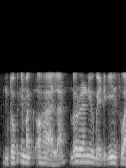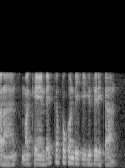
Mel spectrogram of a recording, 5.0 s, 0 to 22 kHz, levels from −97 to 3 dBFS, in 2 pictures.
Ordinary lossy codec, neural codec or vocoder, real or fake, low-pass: none; none; real; 3.6 kHz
